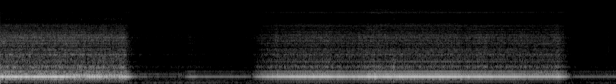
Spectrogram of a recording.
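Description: Magnavox handheld radio tuned across the AM band, played through a record player's speaker: static with a steady whine. It cuts out about a second in, comes back loud about two and a half seconds in, and drops away again near the end as the dial turns.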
